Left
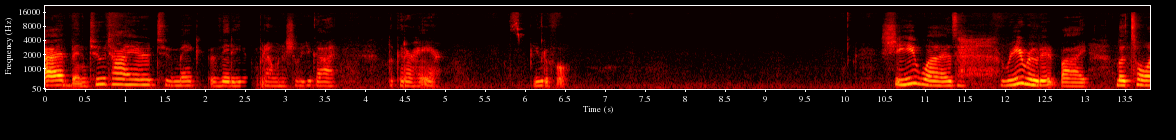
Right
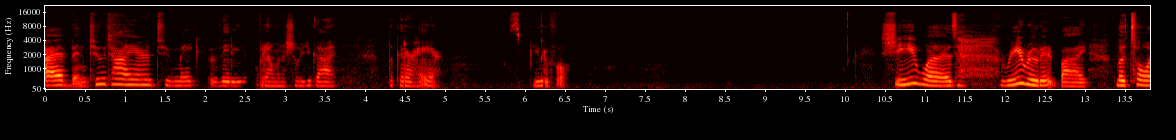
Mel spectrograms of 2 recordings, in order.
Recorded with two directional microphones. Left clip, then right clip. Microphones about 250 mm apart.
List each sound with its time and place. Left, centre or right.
0.0 s speech: right
10.0 s speech: right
